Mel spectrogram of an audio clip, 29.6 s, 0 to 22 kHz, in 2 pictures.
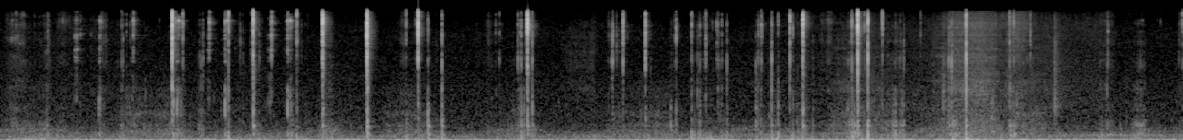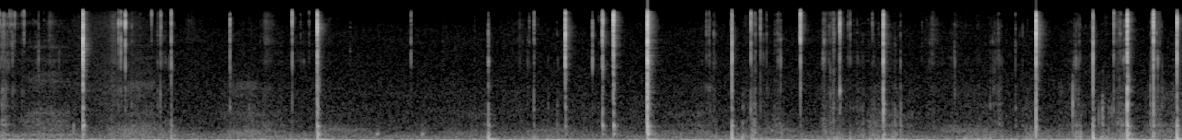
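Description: Steel hook pick working the pin stack of a K1 Locks Unkle Billy brass cylinder lock under tension during single-pin picking: irregular sharp ticks and clicks as pins are lifted, with a brief scratchy rasp of the pick about eleven to thirteen seconds in.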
